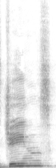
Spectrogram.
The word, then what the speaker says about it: jeans: Y and the jeans these jeans these jeans lots of Y before a voice n too tight clipped before an unvoiced T jeans are too tight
